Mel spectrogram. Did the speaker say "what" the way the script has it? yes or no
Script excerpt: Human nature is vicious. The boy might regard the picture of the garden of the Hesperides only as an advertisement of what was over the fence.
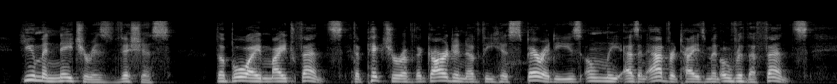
no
